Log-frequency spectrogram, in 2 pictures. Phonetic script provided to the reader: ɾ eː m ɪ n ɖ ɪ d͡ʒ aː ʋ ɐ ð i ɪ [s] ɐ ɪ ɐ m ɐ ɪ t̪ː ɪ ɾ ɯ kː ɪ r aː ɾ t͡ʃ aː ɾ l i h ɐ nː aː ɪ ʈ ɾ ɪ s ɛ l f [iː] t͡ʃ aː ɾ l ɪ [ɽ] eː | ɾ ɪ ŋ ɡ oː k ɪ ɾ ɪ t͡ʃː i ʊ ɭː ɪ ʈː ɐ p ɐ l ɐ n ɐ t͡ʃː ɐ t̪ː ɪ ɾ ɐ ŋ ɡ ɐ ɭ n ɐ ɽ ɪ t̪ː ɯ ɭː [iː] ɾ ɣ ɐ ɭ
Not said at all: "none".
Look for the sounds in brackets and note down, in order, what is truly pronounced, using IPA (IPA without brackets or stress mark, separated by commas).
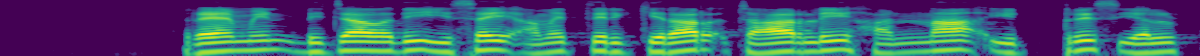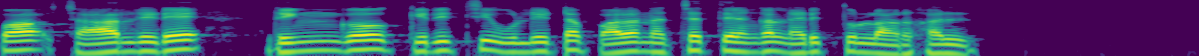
s, aː, ɽ, aː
